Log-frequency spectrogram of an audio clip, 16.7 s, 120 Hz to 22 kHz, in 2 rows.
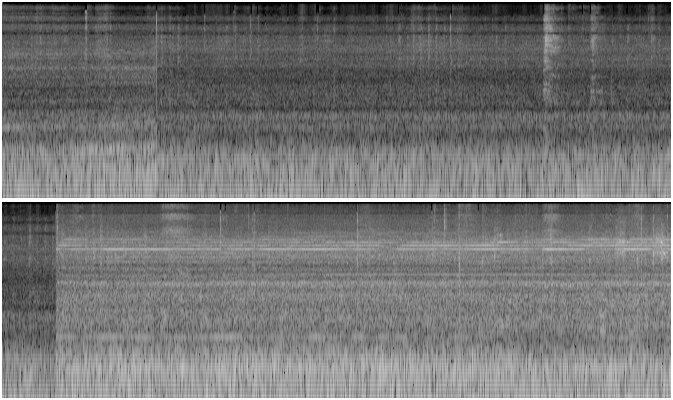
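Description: Alaska Airlines Boeing 737-8 MAX taxiing toward the gate, heard from inside the cabin as a steady loud engine rumble and air roar that shifts level partway through and continues without break.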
